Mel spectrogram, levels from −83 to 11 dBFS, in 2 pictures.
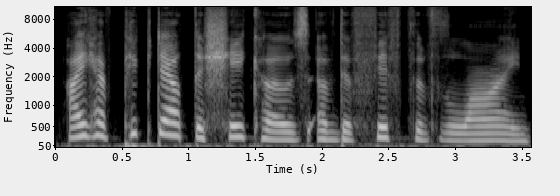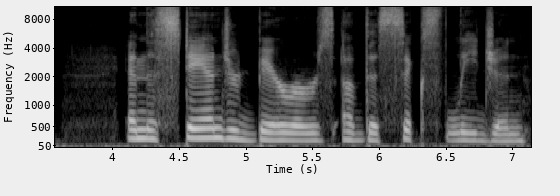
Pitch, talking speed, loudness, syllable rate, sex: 195 Hz, 170 wpm, -19 LUFS, 4.0 syllables/s, female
